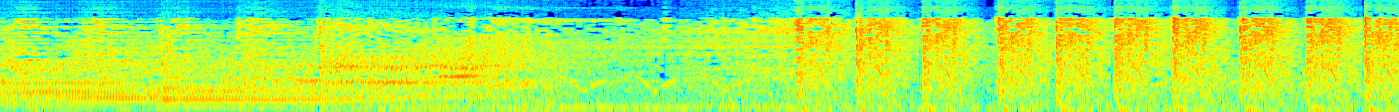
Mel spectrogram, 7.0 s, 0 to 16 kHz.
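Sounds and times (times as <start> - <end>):
screeching tones: 0.0 - 3.7
siren wailing: 0.0 - 3.9
rapid string of loud gunshots: 4.0 - 6.9.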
